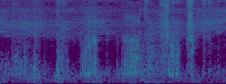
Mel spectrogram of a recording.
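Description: Faint rustling and a few small clicks and knocks in a quiet, reverberant church: people shifting in wooden pews and clothing rustling during a lull.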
